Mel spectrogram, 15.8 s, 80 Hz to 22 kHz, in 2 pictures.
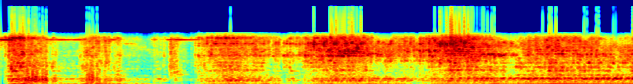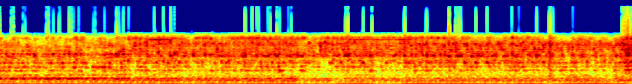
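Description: Audi S2's turbocharged 2.2-litre five-cylinder engine running just after a start. It is uneven at first, picks up about four seconds in, then runs steadily.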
